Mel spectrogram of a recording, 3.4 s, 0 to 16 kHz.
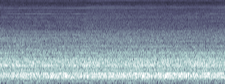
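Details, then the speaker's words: Bobcat T76 R Series loader, newly installed aspiration kit blower for air filter life, ignition on: loud, steady, even whoosh, no surging, rattles or pitch changes; weak but definite vacuum; blower running normally. "yeah so you can hear that running I mean it's a little loud but that's pretty cool man this is a really cool kit"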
